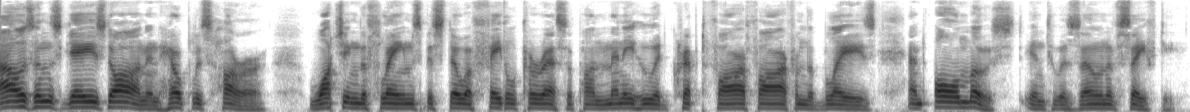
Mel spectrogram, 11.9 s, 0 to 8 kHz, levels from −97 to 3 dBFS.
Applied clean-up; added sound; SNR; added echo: none; none; none; none.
